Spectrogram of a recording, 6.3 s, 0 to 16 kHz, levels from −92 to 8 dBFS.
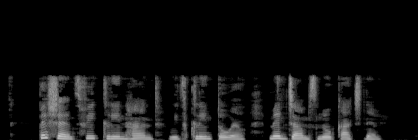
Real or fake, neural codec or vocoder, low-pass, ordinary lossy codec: real; none; 7.2 kHz; MP3, 48 kbps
